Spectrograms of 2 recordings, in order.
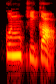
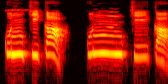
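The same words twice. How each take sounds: First: Said in the usual way. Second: कुंचिका said higher and slower, kun-chi-ka; model pronunciation. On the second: Shown as a demonstration. Teacher demonstrating कुंचिका to the class, high and slow. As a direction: lift and stretch कुंचिका for pupils to copy. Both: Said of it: "उच्चारण करते रहना".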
